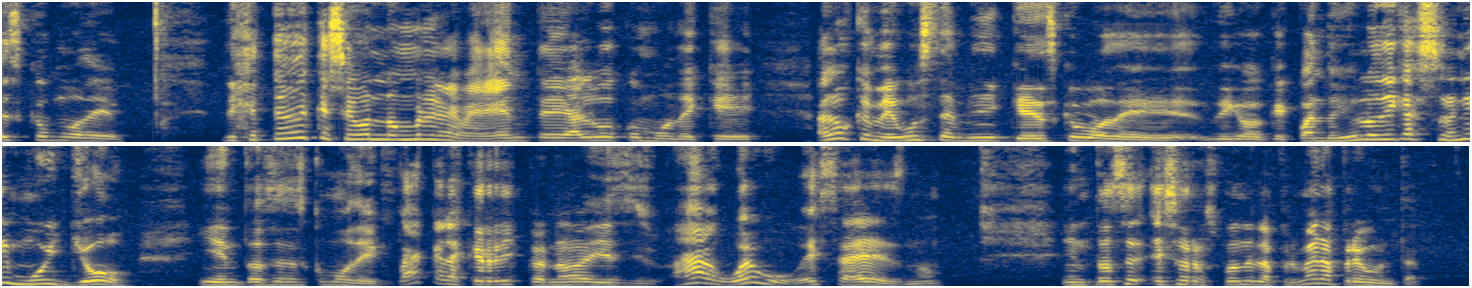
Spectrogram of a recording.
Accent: Veracruz, Mexico; accent: jarocho; cuando fui al norte, estuve bien chistoso porque es como de que hablaba como norteño y que dices, ¿por qué hablas como norteño? Y cuando regresa habla, oye, ¿por qué hablas como jarocho? Bueno, como veracruzano.

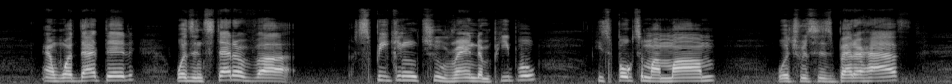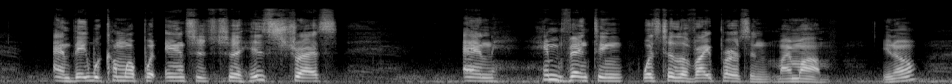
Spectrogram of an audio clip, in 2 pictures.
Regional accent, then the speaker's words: New York, United States; I'm like, hey, I'm a New Yorker, watch your mouth.

